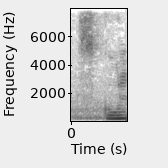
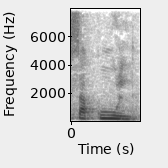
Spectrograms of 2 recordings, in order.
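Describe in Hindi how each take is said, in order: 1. यह सादे 'sk' संयुक्त वर्ण से शुरू होता है। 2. 'k' से पहले एक स्वर जोड़ा जाता है। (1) "स्कूल होगा ऐसे" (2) "हरियाणा के लोग स्कूल को क्या कहते हैं"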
